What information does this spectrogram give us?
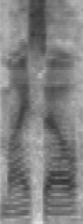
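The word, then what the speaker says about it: MyCell: viz pure technology this my cell and it's m CES but you say it like my cell m y c e l l the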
